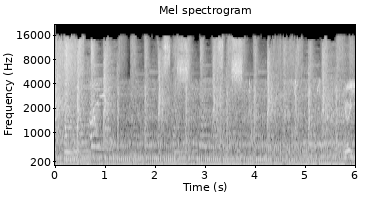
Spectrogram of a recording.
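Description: Polaris Outlaw 50 youth ATV engine idling steadily, with music playing over it.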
